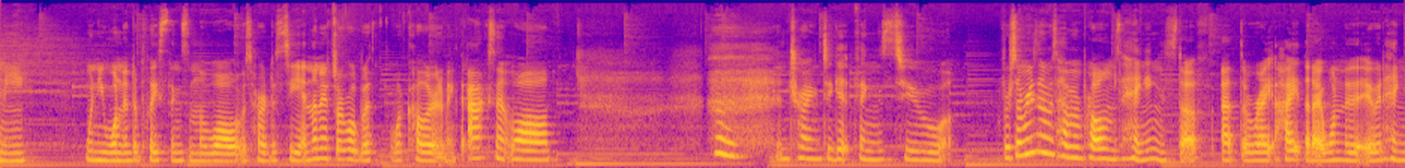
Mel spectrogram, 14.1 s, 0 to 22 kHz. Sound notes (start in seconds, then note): 6.8 sigh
